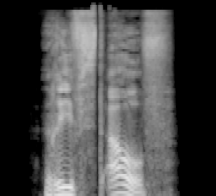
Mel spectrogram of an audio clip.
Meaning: second-person singular preterite of aufrufen
- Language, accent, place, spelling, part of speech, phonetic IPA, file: German, Germany, Berlin, riefst auf, verb, [ˌʁiːfst ˈaʊ̯f], De-riefst auf.ogg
